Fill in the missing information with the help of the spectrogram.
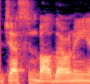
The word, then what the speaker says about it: Justin Baldoni: is it Justin Baldoni? Am I saying his name? I think I'm saying his name right. – Yes, that's correct.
